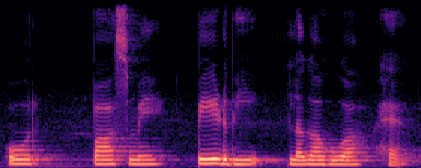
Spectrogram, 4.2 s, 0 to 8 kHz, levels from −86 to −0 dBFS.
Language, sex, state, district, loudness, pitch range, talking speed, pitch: Hindi, female, Rajasthan, Jaipur, -17 LUFS, 190-205 Hz, 115 wpm, 200 Hz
